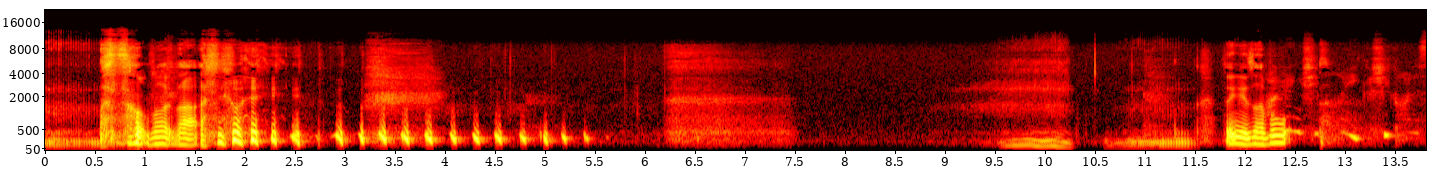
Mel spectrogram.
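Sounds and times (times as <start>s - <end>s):
voice imitating a 2-year-old dog's snoring breath: 0.0s - 1.2s, 9.4s - 11.7s
speech: 0.6s - 2.7s, 11.8s - 12.9s
laughter: 0.6s - 5.5s.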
